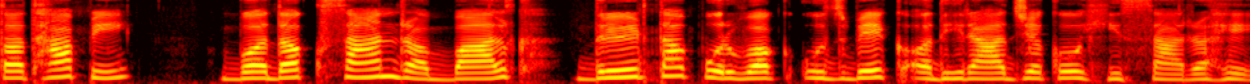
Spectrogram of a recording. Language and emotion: Nepali, neutral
